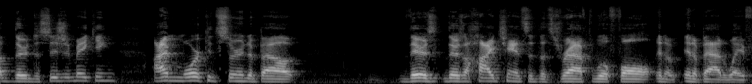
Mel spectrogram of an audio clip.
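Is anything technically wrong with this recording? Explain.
No, nothing is technically wrong with this audio.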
